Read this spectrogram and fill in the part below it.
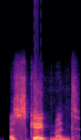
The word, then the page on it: Escapement: American English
